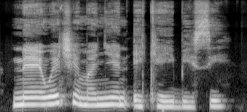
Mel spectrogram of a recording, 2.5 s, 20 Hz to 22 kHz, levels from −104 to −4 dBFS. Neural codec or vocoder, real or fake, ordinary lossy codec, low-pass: none; real; none; none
